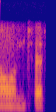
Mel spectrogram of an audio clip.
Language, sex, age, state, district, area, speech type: Telugu, male, 18-30, Telangana, Hanamkonda, urban, conversation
